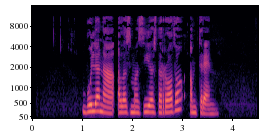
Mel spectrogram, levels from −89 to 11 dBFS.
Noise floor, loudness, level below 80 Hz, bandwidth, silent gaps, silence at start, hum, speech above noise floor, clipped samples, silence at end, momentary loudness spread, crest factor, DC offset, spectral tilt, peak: -65 dBFS; -22 LUFS; -74 dBFS; 11.5 kHz; none; 1 s; none; 44 dB; under 0.1%; 0.8 s; 9 LU; 18 dB; under 0.1%; -5.5 dB/octave; -6 dBFS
